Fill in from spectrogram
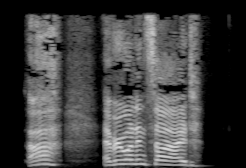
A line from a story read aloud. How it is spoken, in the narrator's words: Grace cries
